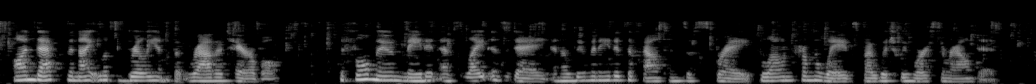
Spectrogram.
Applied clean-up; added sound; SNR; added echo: classical method Wiener filter.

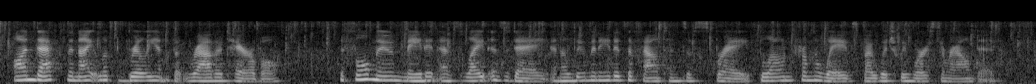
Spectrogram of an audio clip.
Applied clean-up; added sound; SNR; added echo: none; Rain; 17 dB; none.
